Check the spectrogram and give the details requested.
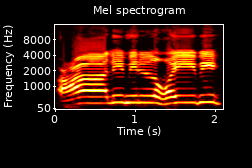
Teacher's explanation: عین حلق کے درمیان سے عین نکلتا ہے، نکال کر پڑھیں گے.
